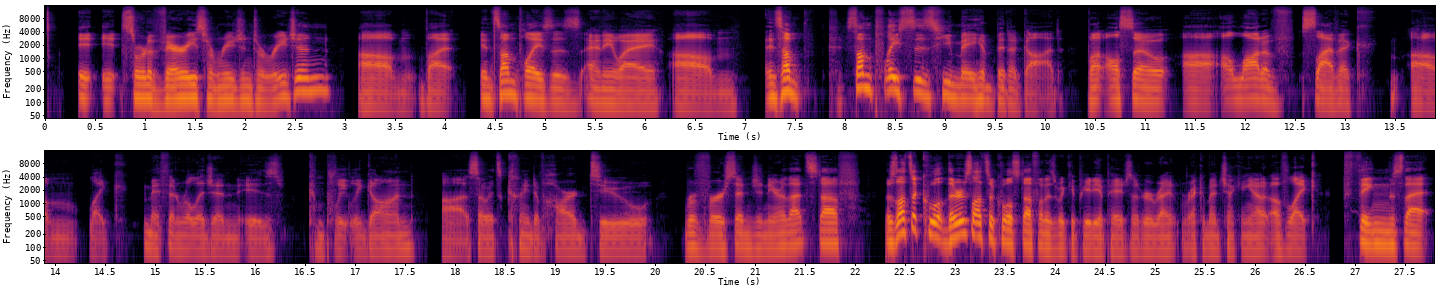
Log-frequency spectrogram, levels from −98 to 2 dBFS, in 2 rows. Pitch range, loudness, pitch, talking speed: 90-120 Hz, -31 LUFS, 105 Hz, 160 wpm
